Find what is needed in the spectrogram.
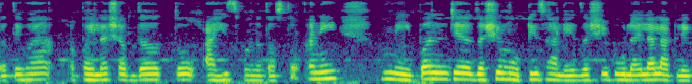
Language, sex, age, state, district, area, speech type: Marathi, female, 45-60, Maharashtra, Yavatmal, rural, spontaneous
